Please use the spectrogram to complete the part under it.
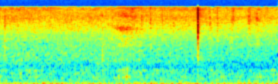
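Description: Burgers sizzle on a grill.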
